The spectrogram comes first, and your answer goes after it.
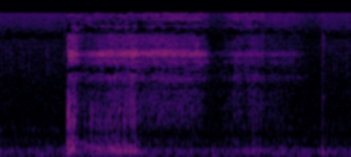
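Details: Lucky, a pet dog in deep sleep, snores occasionally: one soft, breathy rasping snore swells after half a second and fades within a second, then quiet room hiss with a faint later breath.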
